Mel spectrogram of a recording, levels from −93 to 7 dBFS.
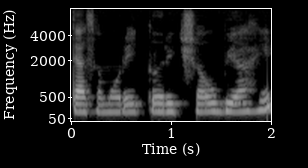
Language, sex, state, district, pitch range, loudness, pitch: Marathi, female, Maharashtra, Nagpur, 170-175 Hz, -40 LUFS, 175 Hz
